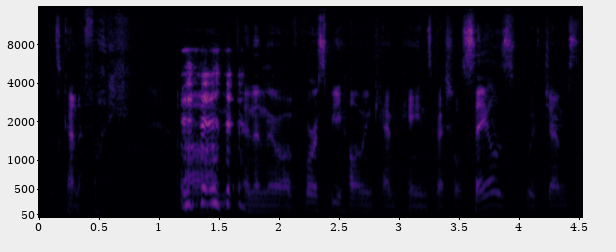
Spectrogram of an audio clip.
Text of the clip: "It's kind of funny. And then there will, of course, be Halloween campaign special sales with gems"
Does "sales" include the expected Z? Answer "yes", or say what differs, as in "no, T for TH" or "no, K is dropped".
yes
